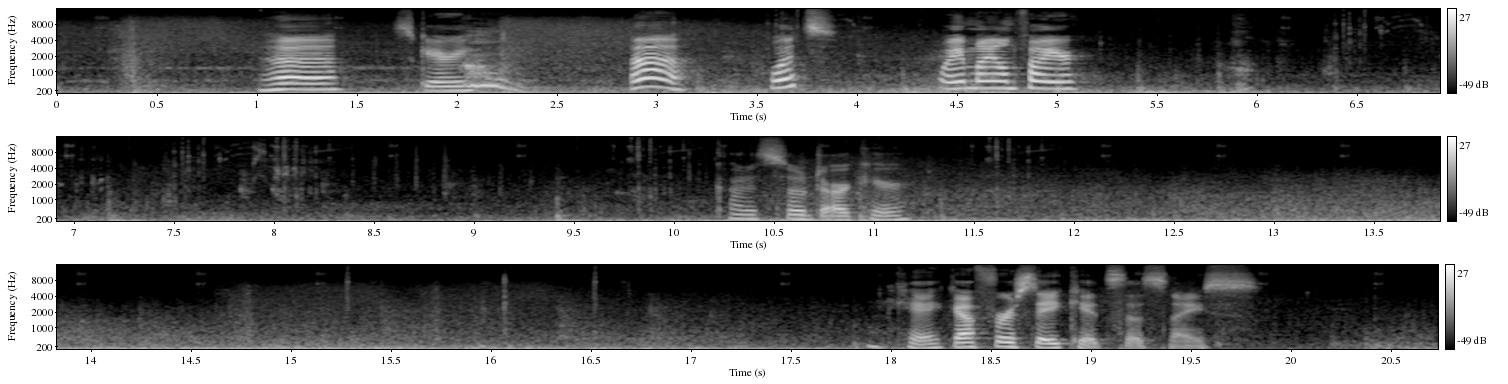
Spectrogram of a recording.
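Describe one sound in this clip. A young woman speaks close to a microphone, with animation.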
